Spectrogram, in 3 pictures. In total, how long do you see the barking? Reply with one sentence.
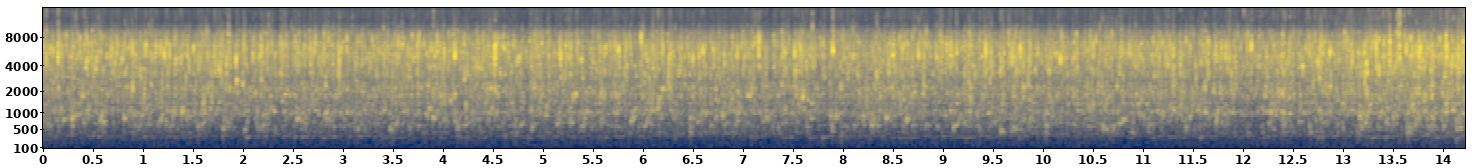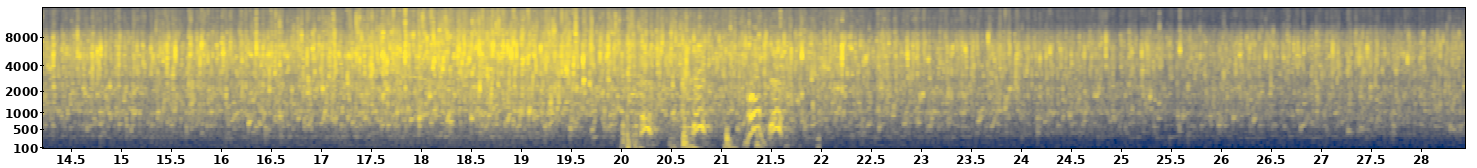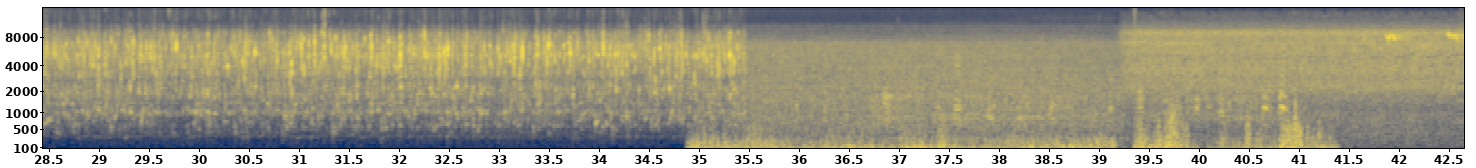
You can hear the barking for 2 seconds altogether.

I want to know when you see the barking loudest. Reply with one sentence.
The volume of the barking peaks at 21 seconds.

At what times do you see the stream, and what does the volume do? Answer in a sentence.
You can hear the stream from 0.0 to 42.6 s, getting louder then quieter.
